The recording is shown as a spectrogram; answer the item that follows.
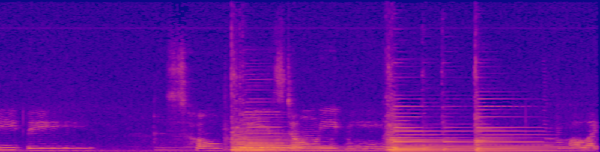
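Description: Acoustic guitar strummed in chords, with loud strokes about three, five and six seconds in, each left ringing. The guitar is out of tune.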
